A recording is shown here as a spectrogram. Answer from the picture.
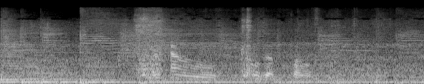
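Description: Background music over the steady low drone of an old lorry's engine running, heard from inside the cab, with a man's short exclamations partway through.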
